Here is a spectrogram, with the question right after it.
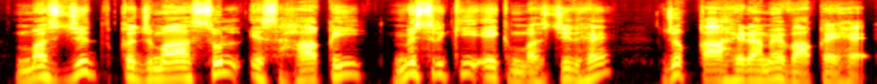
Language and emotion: Urdu, neutral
